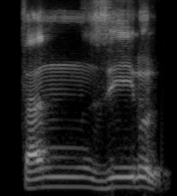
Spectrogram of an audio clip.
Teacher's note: ini akan menjadikan dua huruf sekaligus dimasukkan ke hidung, yakni disengaukan dua-duanya karena hukum tajwid yang disebut dengan ikhfa. Nah, di sini ada ta, ada nun.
